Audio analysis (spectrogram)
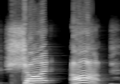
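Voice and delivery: loud, high drill-sergeant yell; commanding shout. Acted. Drill-sergeant student silences her rival, commanding shout. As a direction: bellow it like an order to a recruit. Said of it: "In a very commanding voice".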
